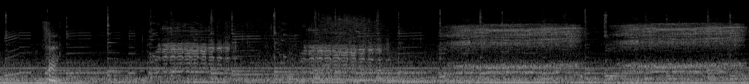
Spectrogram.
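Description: Repeated video game goat bleats, nasal and wavering, sound over a steady electronic background hum, with short pauses between calls.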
